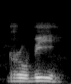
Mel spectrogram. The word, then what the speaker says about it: rubí: The next one, number 3, is león, rubí. Those have the stress in the last syllable, and they have a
